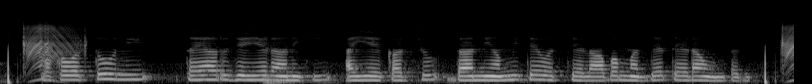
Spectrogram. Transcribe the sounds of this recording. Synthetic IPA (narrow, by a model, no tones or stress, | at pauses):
ɔkɐʋɐt̪ːuːni | t̪ɐjaːɾut͡ʃɛːjɐɽaːnikiɐjːeːkɐɾt͡ʃud̪aːnːiɐmːit̪eːʋɐt͡ʃːeːlaːbʱɐmːɐd̪ʱjɐt̪ɛːɽaːuɳʈɐd̪i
